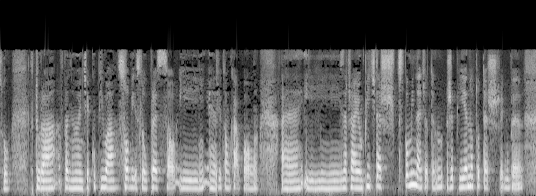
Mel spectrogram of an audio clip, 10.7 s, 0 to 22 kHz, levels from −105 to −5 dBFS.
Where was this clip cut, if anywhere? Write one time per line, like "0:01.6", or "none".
0:04.3
0:07.5
0:08.9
